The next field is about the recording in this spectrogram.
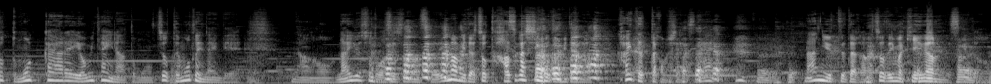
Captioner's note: laughs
